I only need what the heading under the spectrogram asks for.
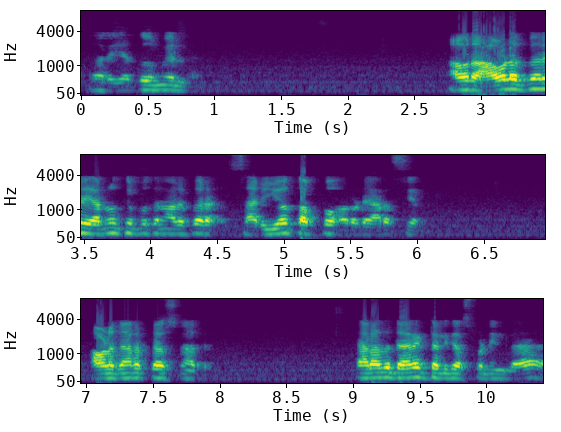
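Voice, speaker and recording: In a heated interview, a man speaking as a political commentator mocks and scolds, firing off one rhetorical question after another in a combative way. His voice is medium-pitched, and the audio sounds dull.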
